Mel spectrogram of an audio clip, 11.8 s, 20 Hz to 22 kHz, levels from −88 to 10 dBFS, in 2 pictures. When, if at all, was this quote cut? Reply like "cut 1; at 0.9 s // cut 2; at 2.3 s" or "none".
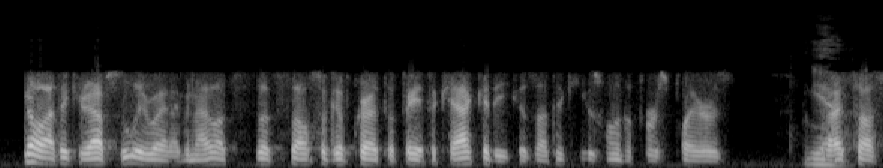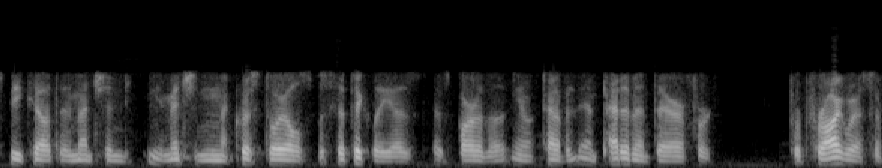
none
